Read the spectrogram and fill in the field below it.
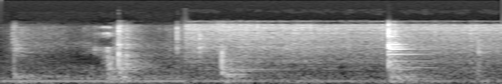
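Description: Green chilies are stirred in a pan while cooking chicken biryani, giving a few soft scrapes and clinks over a faint, steady sizzle, quiet and without speech.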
